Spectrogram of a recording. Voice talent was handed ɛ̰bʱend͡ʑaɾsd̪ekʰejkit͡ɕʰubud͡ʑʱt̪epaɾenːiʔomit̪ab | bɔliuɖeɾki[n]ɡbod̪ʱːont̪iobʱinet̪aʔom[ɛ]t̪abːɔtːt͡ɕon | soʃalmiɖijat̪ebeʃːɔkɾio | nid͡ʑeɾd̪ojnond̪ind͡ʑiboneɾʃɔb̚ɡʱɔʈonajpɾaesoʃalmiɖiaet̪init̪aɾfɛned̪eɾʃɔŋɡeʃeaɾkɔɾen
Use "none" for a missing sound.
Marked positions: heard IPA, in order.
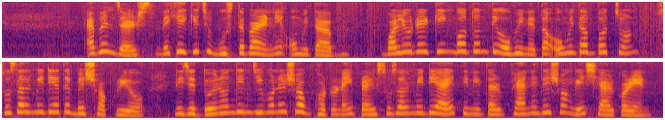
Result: ŋ, i

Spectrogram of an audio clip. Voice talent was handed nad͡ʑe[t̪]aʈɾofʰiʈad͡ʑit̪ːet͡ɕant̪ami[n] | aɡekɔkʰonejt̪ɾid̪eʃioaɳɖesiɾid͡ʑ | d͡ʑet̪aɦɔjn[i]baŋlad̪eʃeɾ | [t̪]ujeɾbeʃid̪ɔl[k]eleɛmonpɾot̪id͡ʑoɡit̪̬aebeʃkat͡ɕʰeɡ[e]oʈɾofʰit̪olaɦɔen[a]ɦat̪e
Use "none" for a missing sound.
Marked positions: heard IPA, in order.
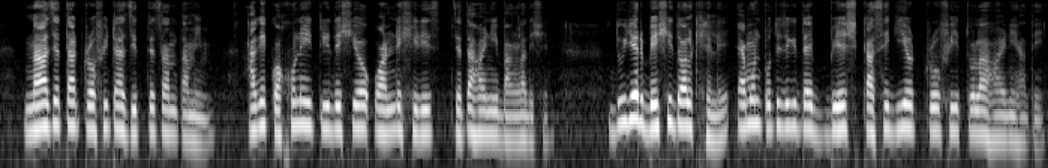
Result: t̪, m, i, d̪, kʰ, i, i

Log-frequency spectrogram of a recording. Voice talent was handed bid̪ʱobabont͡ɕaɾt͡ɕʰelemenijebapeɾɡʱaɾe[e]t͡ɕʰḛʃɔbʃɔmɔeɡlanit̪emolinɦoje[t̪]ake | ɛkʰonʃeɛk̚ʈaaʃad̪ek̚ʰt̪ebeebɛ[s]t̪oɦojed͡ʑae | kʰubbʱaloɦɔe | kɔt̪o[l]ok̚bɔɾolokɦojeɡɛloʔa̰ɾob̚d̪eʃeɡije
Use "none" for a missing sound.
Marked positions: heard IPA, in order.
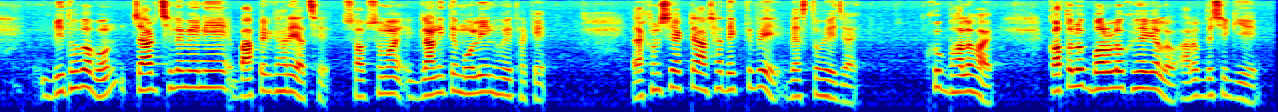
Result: a, t̪ʰ, s, l

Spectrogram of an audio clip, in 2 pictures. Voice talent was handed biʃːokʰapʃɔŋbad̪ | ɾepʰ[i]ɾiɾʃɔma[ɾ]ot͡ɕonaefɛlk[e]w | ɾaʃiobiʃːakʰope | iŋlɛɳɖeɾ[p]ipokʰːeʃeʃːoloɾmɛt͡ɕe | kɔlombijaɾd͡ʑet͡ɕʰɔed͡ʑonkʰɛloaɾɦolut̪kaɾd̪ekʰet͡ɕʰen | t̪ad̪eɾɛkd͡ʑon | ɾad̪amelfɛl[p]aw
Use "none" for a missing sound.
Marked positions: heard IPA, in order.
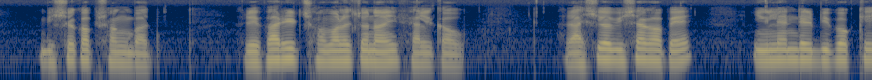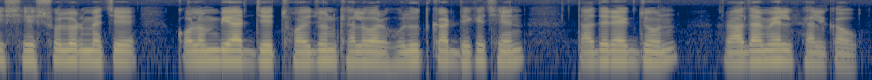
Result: a, l, a, b, k

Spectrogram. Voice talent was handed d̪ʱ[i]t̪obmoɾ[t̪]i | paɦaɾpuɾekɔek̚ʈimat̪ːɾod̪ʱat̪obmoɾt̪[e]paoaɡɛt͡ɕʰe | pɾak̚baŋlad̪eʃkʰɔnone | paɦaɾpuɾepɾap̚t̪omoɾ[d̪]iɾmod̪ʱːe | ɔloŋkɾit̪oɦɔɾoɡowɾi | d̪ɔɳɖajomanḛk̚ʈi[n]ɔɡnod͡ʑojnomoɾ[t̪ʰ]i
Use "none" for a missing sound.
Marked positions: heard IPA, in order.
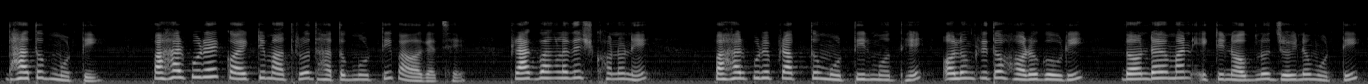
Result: a, t̪, i, t̪, n, t̪

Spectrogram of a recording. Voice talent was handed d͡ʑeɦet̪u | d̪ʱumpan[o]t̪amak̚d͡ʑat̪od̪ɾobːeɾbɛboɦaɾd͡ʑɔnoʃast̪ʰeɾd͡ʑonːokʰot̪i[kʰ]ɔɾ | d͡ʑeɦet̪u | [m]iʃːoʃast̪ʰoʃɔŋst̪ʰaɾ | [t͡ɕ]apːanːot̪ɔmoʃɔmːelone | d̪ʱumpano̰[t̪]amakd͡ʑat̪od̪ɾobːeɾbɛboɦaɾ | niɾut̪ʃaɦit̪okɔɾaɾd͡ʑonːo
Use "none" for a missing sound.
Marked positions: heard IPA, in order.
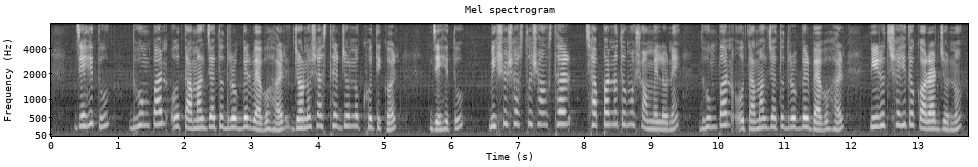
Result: o, k, b, t͡ɕʰ, t̪

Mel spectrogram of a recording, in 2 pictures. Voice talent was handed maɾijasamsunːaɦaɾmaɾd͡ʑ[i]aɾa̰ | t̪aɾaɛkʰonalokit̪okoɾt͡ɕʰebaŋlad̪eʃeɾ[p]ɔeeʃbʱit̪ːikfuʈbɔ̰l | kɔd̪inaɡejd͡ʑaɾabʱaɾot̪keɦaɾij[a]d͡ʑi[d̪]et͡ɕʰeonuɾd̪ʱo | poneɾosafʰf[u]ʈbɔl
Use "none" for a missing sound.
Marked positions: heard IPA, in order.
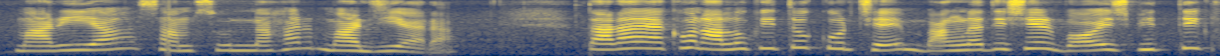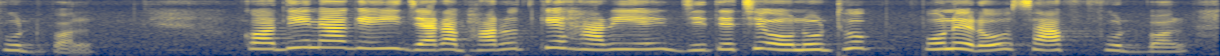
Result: i, b, e, t̪, u

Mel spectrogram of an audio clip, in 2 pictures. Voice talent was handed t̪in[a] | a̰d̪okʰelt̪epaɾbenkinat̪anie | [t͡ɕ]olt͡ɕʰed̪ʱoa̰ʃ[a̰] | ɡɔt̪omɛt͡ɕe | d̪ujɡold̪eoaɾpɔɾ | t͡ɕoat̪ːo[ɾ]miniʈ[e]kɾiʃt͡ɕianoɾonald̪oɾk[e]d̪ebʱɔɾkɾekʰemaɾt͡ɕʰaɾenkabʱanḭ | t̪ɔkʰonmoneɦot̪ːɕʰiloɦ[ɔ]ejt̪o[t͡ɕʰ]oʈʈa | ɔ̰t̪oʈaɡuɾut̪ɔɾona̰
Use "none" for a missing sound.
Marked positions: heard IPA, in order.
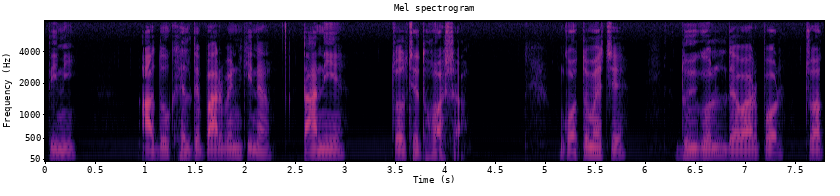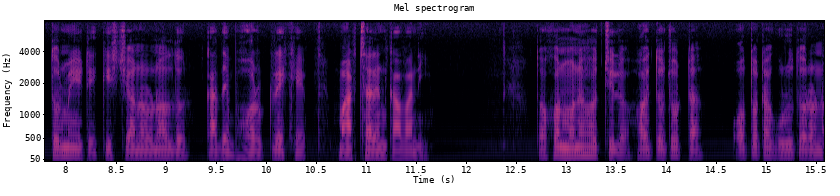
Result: i, t͡ɕ, a̰, ɾ, e, a, ɔ, t͡ɕ

